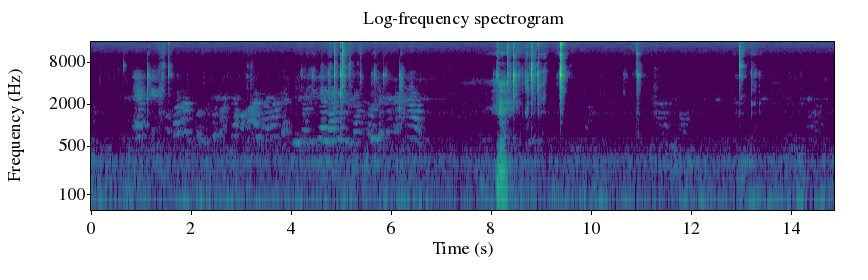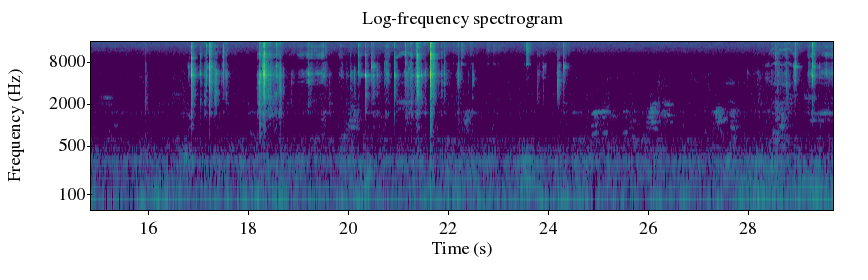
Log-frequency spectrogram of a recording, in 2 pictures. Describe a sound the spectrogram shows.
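Screw threads of a metal clamp rasp as they turn.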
